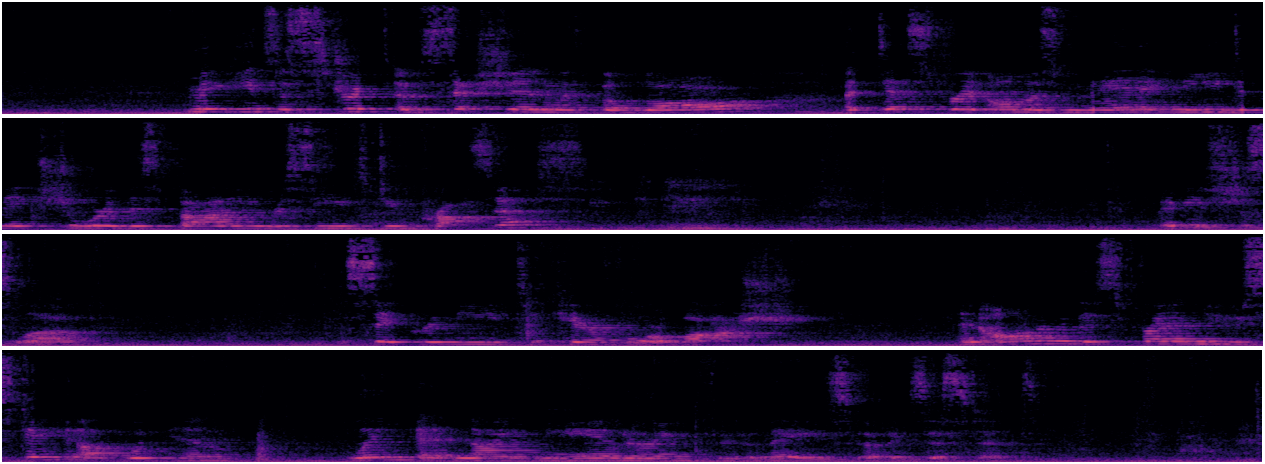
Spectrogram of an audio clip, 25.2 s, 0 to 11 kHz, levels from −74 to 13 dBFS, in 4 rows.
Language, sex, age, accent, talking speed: English, female, 30-49, American, 120 wpm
